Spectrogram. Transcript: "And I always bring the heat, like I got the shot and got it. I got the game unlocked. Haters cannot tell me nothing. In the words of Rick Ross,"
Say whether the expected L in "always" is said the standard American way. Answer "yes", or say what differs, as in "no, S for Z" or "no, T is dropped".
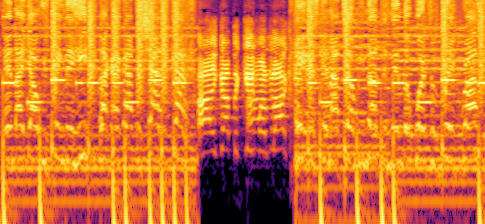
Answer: yes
